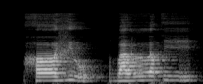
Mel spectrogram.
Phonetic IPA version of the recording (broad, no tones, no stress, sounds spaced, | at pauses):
h ʌː vʲ u | b a ʊ̯ lː ʌ k iː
